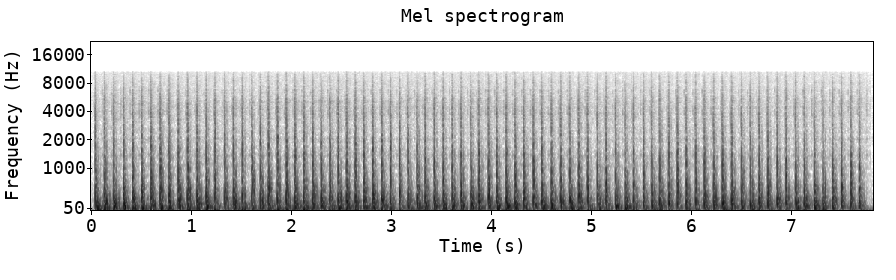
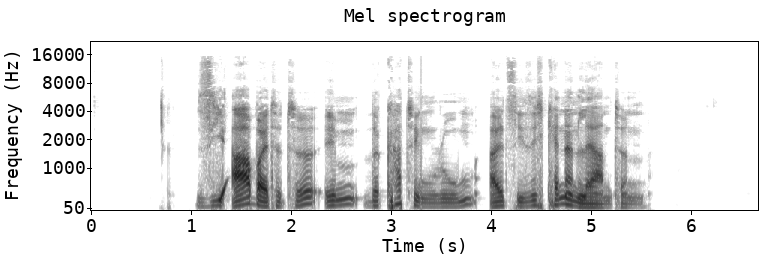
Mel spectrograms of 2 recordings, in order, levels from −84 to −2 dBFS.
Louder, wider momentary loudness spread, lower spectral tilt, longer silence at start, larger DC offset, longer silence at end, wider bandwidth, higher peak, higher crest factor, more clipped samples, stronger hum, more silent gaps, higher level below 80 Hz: first, -18 LUFS vs -21 LUFS; second, 3 LU vs 17 LU; about the same, -7 dB/octave vs -6 dB/octave; second, 0.05 s vs 0.7 s; first, 0.4% vs under 0.1%; second, 0.05 s vs 1.15 s; second, 11 kHz vs 16 kHz; second, -4 dBFS vs 0 dBFS; second, 12 dB vs 22 dB; neither; neither; neither; first, -22 dBFS vs -48 dBFS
